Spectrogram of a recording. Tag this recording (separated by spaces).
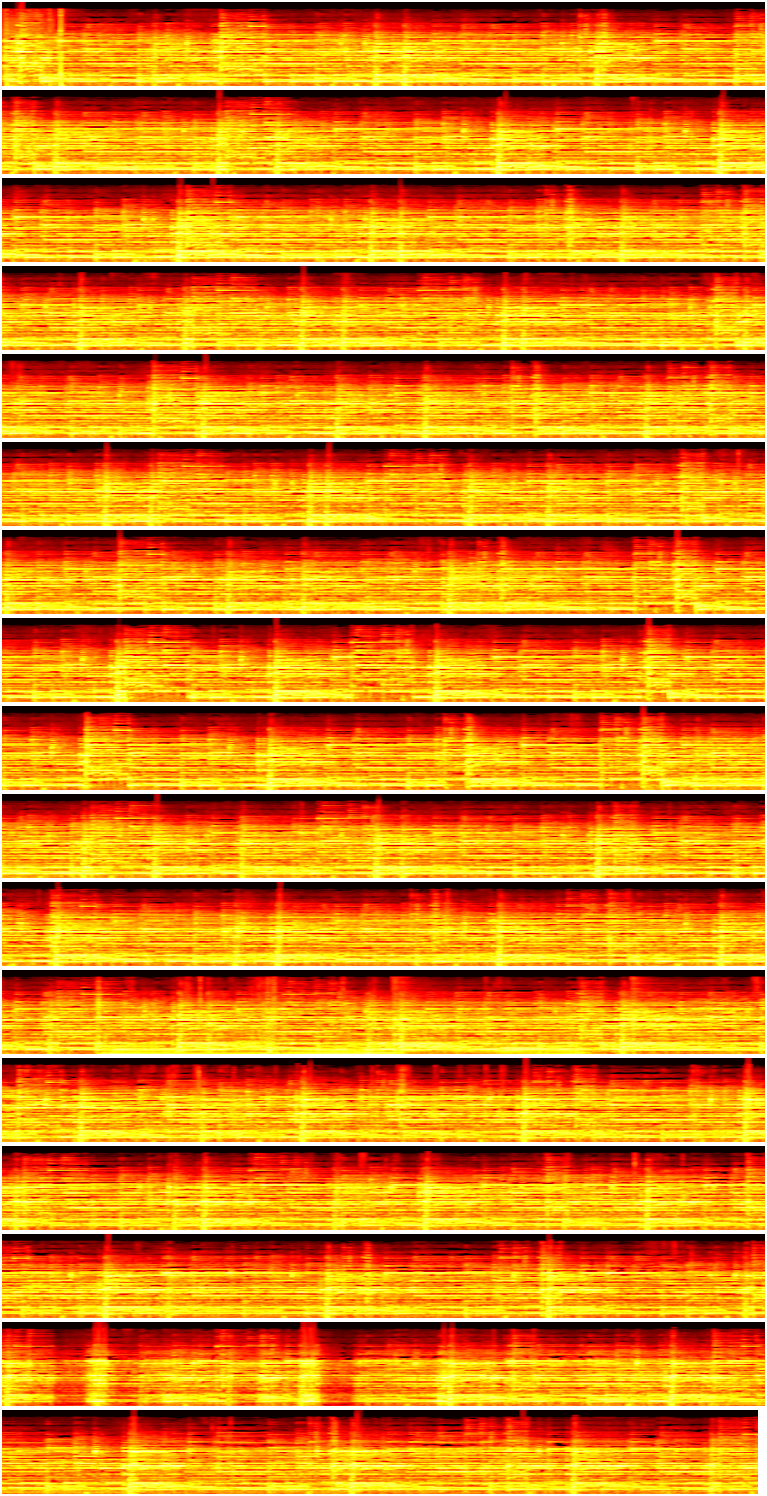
pedals loop guitar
